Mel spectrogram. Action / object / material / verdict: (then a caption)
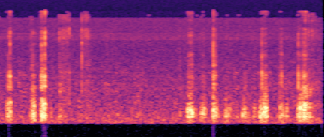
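scrape / metal pen nib on paper sketchbook page / paper / none. A metal nib in a wooden dip-pen holder scratches thin lines onto the cream paper page of an open sketchbook lying flat on a dark desk. Quiet, short, scratchy strokes with a mid-pitched squeaky edge come in a few bursts at the start, then a pause, then a quicker run of strokes toward the end.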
